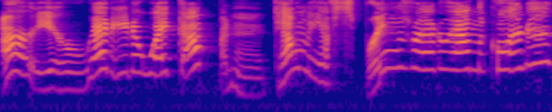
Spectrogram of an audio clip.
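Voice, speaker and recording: A hoarse, put-on character voice at an extremely high pitch and a moderate pace. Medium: read story.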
